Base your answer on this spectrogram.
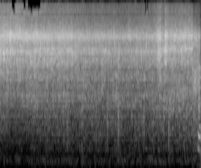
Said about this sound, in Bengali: এখন তেল গরম হয়ে গেছে, মাছটা ভাজা দিয়ে দিচ্ছি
